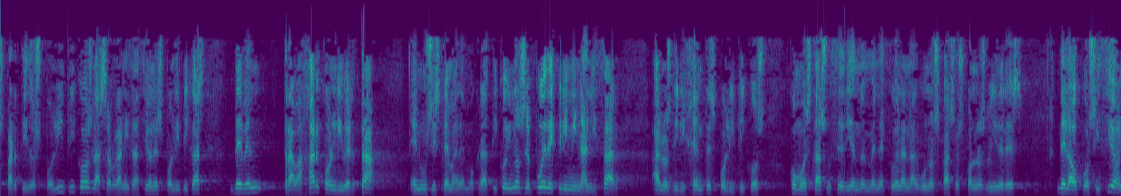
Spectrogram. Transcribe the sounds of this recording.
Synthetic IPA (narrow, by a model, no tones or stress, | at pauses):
spaɾt̪iðo̞spo̞lit̪iko̞zlaso̞ɾɣaniθaθjo̞ne̞spo̞lit̪ikaz | d̪e̞β̞e̞nt̪ɾaβ̞aχaɾko̞nliβ̞e̞ɾt̪a | e̞nũnsist̪e̞mað̞e̞mo̞kɾat̪iko̞ino̞se̞pwe̞ð̞e̞kɾimĩnaliθaɾ | a̰lo̞zðiɾixe̞nt̪e̞spo̞lit̪iko̞s | ko̞moe̞st̪asuθe̞ð̞je̞nd̪oe̞mbe̞ne̞θwe̞laenalɣ̞uno̞skaso̞sko̞nlo̞zliðe̞ɾe̞z | ðe̞laopo̞siθjo̞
